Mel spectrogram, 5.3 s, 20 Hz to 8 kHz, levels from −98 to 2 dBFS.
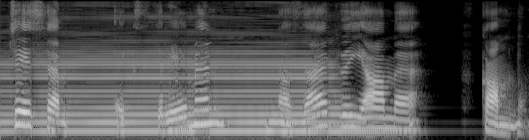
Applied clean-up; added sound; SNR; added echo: neural mask model RNNoise.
